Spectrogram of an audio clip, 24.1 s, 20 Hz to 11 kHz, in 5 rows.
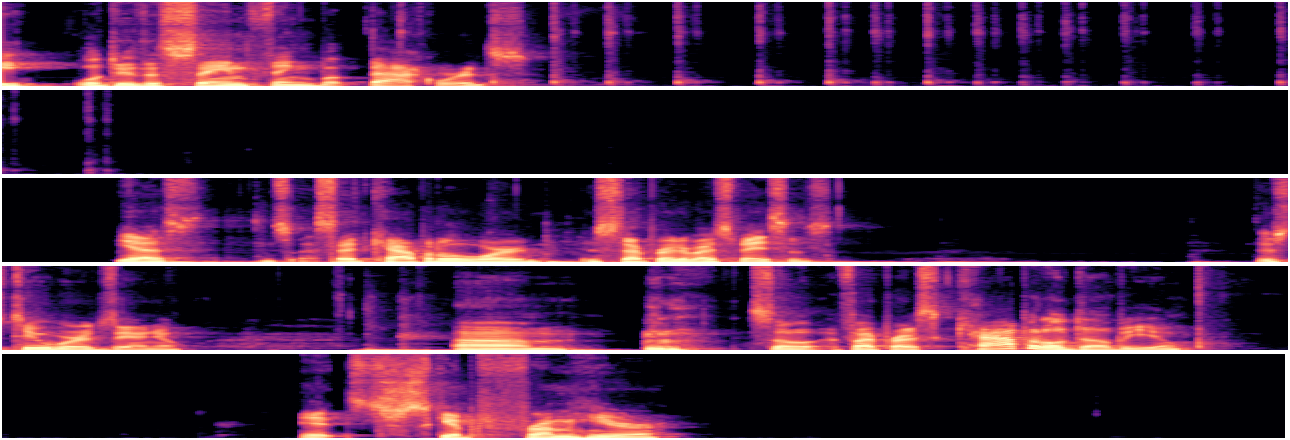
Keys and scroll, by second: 0.0-24.1 typing.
